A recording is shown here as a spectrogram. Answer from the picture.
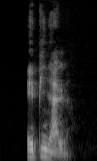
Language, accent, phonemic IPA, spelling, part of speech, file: French, France, /e.pi.nal/, Épinal, proper noun, LL-Q150 (fra)-Épinal.wav
- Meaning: Main city of the Vosges department in France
